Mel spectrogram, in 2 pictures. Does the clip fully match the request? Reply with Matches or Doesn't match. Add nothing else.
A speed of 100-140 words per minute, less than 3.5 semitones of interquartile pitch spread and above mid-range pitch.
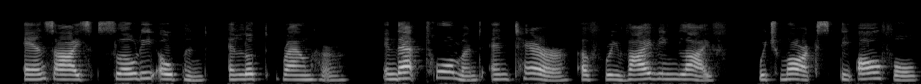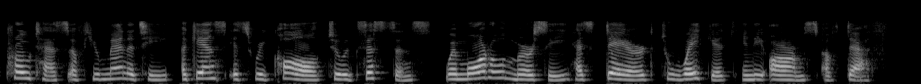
Matches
